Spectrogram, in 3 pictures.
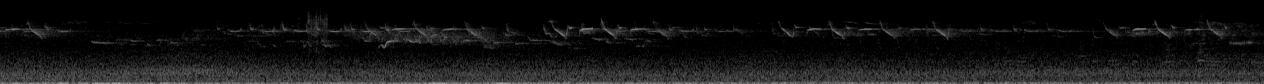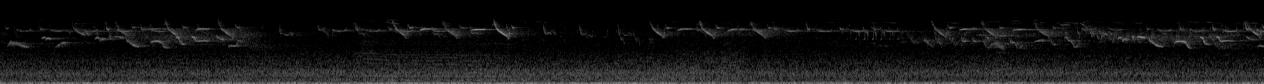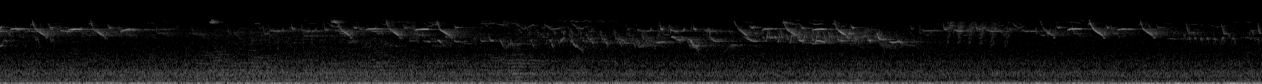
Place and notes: Unnamed Road, Črniče, Slovenia - Veliki Rob
Two meters from the top of the hill. You can hear wind and birds. Microphones where placed on a bush. Mic: Lom Usi Pro.
Slovenija, 28 June 2020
